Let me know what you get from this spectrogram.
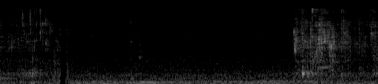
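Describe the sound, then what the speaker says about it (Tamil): Water runs and splashes steadily into a cooking pot, two cups per measure, a soft continuous pour with a brief break near the start and a brighter splash toward the end. "1க்கு 2 கப் அளவு தண்ணி ஊற்றிக்கலாம்."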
